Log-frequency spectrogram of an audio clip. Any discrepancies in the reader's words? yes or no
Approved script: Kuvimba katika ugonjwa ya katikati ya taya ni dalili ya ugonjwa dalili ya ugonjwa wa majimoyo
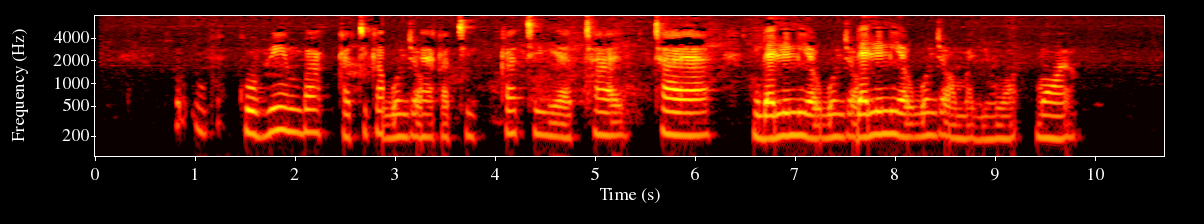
no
